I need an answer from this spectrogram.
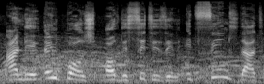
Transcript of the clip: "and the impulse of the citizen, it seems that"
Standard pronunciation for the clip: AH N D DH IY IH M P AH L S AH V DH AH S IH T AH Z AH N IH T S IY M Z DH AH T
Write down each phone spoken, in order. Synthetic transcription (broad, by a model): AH N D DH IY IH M P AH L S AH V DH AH S IH T AH Z AH N IH T S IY M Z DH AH T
